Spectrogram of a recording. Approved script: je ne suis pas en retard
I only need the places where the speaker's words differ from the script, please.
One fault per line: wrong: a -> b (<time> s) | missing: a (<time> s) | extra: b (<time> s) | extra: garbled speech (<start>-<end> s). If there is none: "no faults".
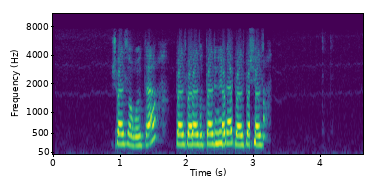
missing: ne suis (1.0 s)
extra: garbled speech (1.8-3.3 s)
